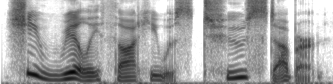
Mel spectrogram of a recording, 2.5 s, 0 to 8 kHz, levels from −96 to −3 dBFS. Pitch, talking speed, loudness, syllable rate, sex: 190 Hz, 170 wpm, -20 LUFS, 4.1 syllables/s, female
